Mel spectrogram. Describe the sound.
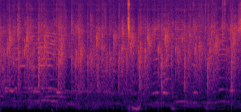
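An audience claps hands in praise to Jesus after a prayer, a steady, dense wash of applause mixed with many voices calling out and cheering, loud throughout the few seconds.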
